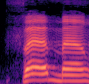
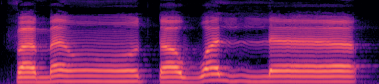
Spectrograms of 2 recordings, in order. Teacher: فا زبر فا، میم نون زبر من، فمن، نون ساکن کے بعد تا ہے، اس جگہ پہ اخفا ہو رہا ہے. فمن، تا زبر تا، واو لام زبر ول، لام کھڑا زبر لا، تولا، فمن تولا.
